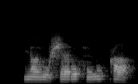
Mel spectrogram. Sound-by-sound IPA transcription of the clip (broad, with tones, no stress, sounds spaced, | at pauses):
j ã˧ l u˨ ʃ ɛ˧ ɾ o˨ h ũ˧ w u˦ k a˦˨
